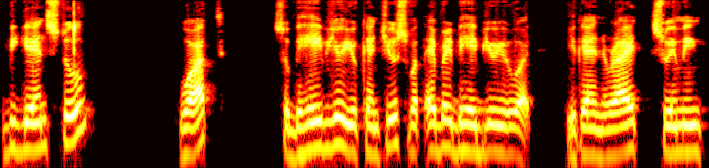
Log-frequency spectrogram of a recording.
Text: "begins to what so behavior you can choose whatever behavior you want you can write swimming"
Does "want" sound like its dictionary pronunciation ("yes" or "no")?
no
